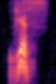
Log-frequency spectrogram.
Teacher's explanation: इसी तरह अगर वो यस हम कहती, यस, अब मैनर तो साफ ये रगड़ से निकल रही है, प्लोसिव नहीं है, लेकिन प्लेस इसकी जो है वो तालू के, हार्ड पैलेट के करीब, चूंकि ये जुबान हमारी जा रही है, ठीक है, इसलिए ये पैलेटल साउंड हो गई।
